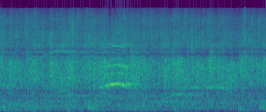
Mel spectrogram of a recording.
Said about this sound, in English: Give Jesus a round of applause. Loud.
